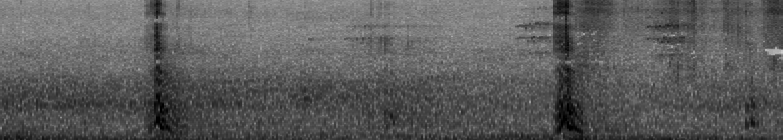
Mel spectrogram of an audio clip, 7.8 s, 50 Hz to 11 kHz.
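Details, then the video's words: A 4-year-old male turquoise-fronted (blue-fronted) amazon gives two brief, harsh, falling squawks about four seconds apart, with steady low room hum between them. "Blue fronted Amazon"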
